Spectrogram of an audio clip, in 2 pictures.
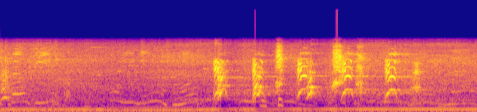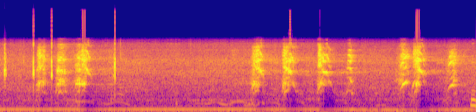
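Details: Male Norwegian Elkhound puppy, playful and curious, giving bursts of short sharp yipping barks in quick clusters, with a man's voice calling and talking to him between them.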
